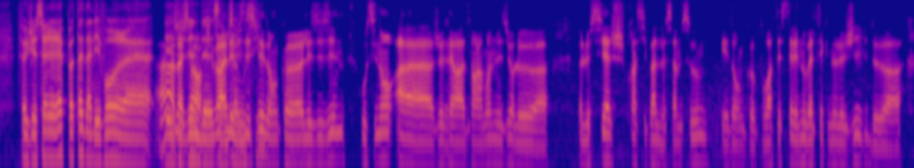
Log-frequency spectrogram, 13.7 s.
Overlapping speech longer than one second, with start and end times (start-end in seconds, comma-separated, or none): 2.5-4.0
